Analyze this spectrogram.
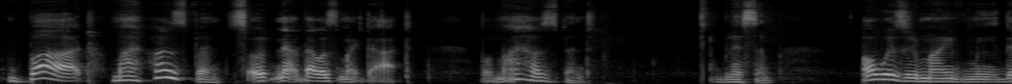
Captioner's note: none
